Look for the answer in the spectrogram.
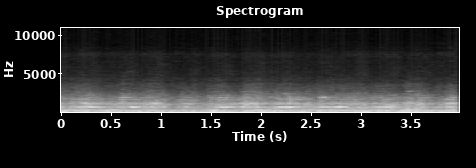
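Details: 1917 Minneapolis 40-80 tractor first rolling over after rebuild: slow, steady heavy rumble with an even beat and no knocks or misses; normal running.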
